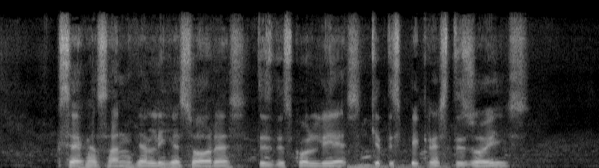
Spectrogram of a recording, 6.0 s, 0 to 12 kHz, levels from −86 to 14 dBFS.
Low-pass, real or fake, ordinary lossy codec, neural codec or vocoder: 10.8 kHz; fake; MP3, 96 kbps; autoencoder, 48 kHz, 128 numbers a frame, DAC-VAE, trained on Japanese speech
